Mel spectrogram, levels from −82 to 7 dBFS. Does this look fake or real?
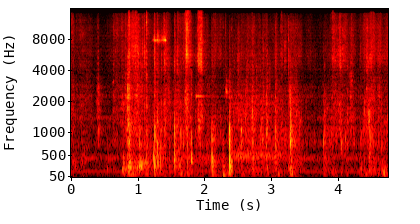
fake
